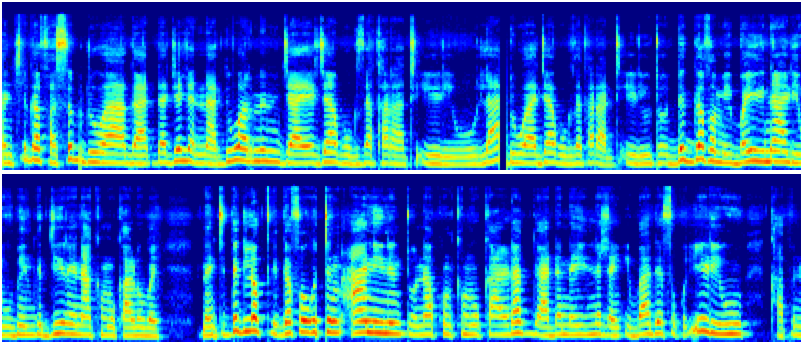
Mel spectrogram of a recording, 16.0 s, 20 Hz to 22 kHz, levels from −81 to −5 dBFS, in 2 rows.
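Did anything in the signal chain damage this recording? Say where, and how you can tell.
Yes: blocks of digital silence at 0.76–0.78 s and 4.96–5.04 s, before "jaa gugzo karratu ii". Buffer underruns zeroed 20 and 80 ms, cutting the sound out and back with no fade.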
